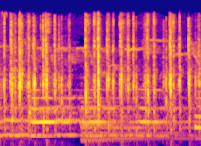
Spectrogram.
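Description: Keyboard-typing sound effect, a quick, continuous run of key clicks, over background music with steady held notes.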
